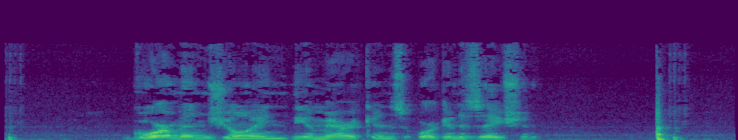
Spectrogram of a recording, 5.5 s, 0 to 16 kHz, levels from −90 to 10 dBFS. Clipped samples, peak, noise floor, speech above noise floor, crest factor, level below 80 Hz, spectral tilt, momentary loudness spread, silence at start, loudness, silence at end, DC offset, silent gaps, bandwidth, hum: under 0.1%; -2 dBFS; -58 dBFS; 37 dB; 20 dB; -56 dBFS; -6 dB/octave; 13 LU; 0.05 s; -22 LUFS; 0.4 s; under 0.1%; none; 11.5 kHz; none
